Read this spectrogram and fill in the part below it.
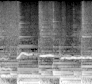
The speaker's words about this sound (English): Whistle up high, now whistle down low.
